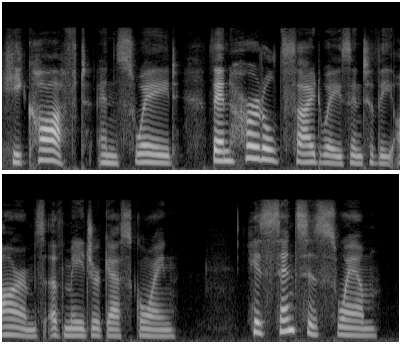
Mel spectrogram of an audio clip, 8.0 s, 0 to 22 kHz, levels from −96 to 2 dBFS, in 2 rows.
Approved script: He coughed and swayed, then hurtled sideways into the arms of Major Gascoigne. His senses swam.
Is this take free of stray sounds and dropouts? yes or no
yes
